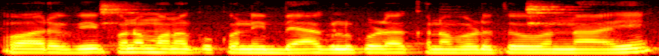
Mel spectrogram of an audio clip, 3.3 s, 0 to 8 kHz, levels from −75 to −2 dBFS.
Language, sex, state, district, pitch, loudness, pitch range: Telugu, male, Telangana, Hyderabad, 135 Hz, -14 LUFS, 130-140 Hz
